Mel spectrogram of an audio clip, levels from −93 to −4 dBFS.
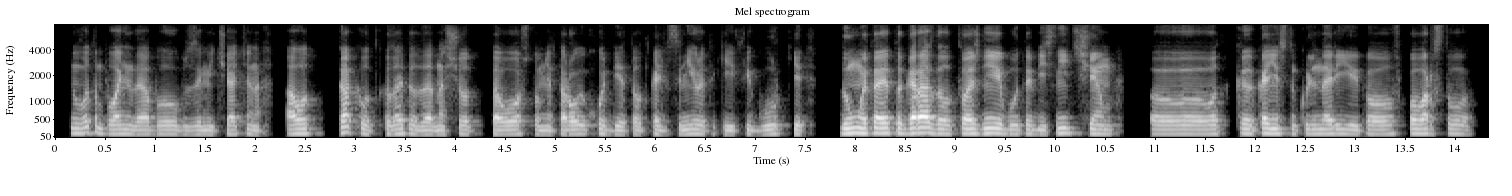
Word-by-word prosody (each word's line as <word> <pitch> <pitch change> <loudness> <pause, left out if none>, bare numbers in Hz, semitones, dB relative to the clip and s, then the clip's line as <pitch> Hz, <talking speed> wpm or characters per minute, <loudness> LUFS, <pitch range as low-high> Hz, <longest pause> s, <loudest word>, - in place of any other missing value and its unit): Ну, 130 -1 -1
в - - -1
этом 135 -4 -3
плане, 115 0 0
да, 110 0 0
было 110 0 -3
бы 105 - -8
замечательно. 105 +1 -5 0.2
А 115 - +3
вот 125 +1 -1
как 155 0 +1
вот 115 -3 -4
сказать, 120 +1 -2
тогда 105 -3 0
насчет 110 +2 -5
того, 110 +1 +2
что 115 -1 -13
у 105 - -3
меня 105 -1 -3
2 110 +2 0
хобби- 110 -2 -4
это 105 +1 -5
вот - - -10
коллекционировать 115 +2 -3
такие 105 -1 -6
фигурки? 115 +2 -6 0.3
Думаю, 130 +1 +6
это 135 - +5
это 135 0 +6
гораздо 135 -1 +9
от 115 0 -9
важнее 125 +1 +4
будет 115 0 -4
объяснить, 130 +4 -3
чем, 115 -3 -2
э, - - -25 0.3
вот, 115 0 -1
ка 125 -2 -1
конечно, 125 -2 +1
кулинарию 120 0 -1
и - - -1
пов 115 0 -3
поварство. 120 -2 -2
115 Hz, 180 wpm, -21 LUFS, 110-125 Hz, 0.3 s, гораздо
